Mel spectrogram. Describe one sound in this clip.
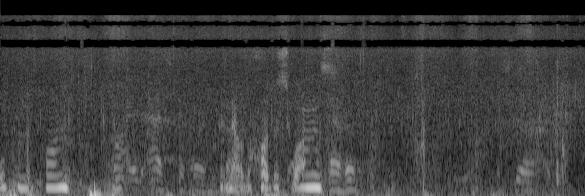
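A reindeer splashes softly while wading through shallow water.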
